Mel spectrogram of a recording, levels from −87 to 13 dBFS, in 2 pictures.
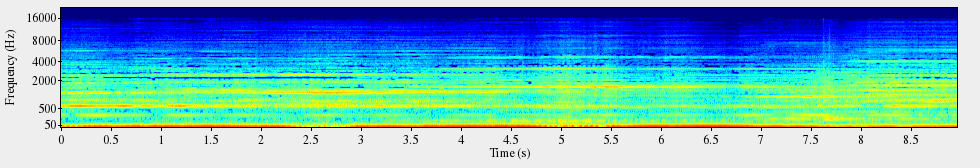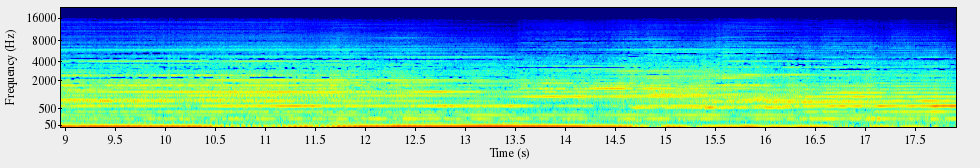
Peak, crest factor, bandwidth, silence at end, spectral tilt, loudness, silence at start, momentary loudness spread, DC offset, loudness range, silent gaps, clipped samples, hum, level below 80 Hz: -4 dBFS; 10 dB; 15.5 kHz; 0 s; -4 dB/octave; -19 LUFS; 0 s; 6 LU; under 0.1%; 4 LU; none; under 0.1%; none; -34 dBFS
